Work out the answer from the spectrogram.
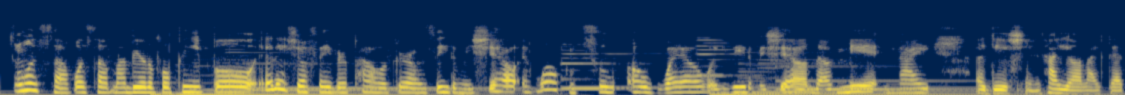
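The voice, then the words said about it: Radio announcer voice. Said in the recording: “That was my little radio voice”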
